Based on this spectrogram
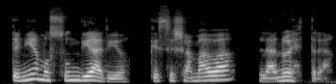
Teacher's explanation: the S is often aspirated. That means you'll hear an H sound rather than the typical S sound in some words such as nuestra.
